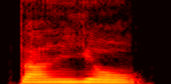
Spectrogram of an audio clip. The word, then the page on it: 担忧: dān yōu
